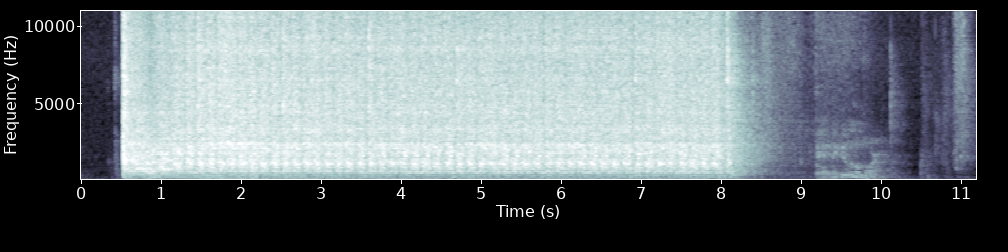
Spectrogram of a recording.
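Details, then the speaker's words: Ford Bronco revived after sitting over 11 years, on premix poured into carburetor: harsh churning run about seven seconds then dies; cranks but won't stay running, owner suspects it's just out of gas. "maybe we're not getting smart hmm gas more gas in there and gotta give it a try ready you need come on all right now I guess nothing that might just be out of gas"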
